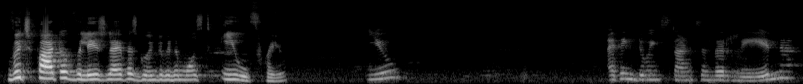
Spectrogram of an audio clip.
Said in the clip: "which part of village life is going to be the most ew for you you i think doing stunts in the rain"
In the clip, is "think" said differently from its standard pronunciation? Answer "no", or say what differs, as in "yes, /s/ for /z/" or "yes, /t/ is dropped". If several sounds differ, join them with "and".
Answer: yes, /t/ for /θ/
